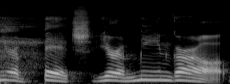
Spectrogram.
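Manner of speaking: high, drawn-out mock insult; mock accusing commenters.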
